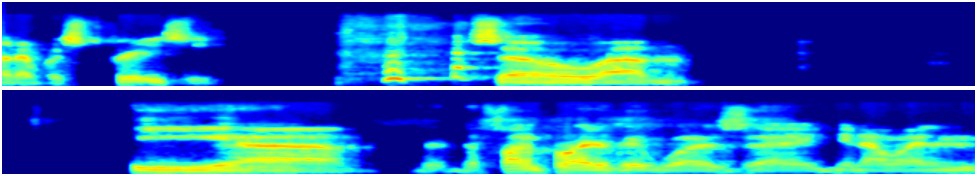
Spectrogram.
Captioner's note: laughs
